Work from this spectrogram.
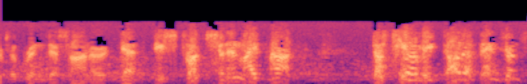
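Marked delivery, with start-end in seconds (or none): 3.7-5.2 high defiant cry to God; shouting at heaven. Acted. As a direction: hurl it up at the sky. Cursing heaven aloud.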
